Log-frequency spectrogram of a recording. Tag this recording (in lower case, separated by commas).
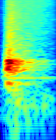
swish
